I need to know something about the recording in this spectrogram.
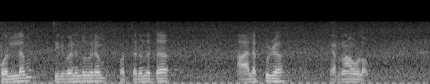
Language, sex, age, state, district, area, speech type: Malayalam, male, 30-45, Kerala, Kollam, rural, spontaneous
